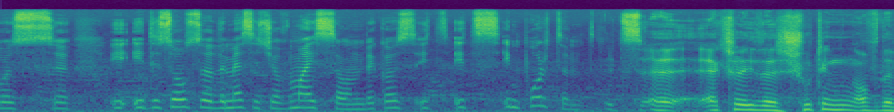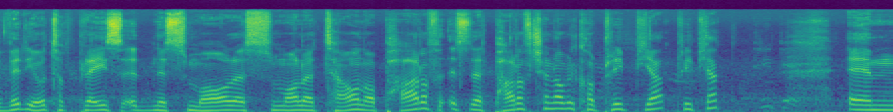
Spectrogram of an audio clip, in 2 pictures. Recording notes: ESC Radio live from Oslo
